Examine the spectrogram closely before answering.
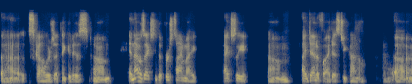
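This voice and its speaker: Speaking at a moderate pace with long, frequent pauses, a man with an American accent is heard in a dry, close sound with no echo. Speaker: alumnus panelist, engineer. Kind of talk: panel reminiscence. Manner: hesitant, many fillers.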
